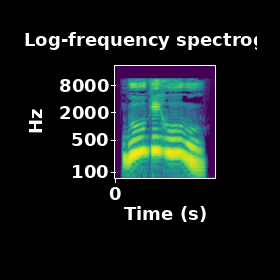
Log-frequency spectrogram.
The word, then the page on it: ಗೂಗೆಹೂವು: Kannada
